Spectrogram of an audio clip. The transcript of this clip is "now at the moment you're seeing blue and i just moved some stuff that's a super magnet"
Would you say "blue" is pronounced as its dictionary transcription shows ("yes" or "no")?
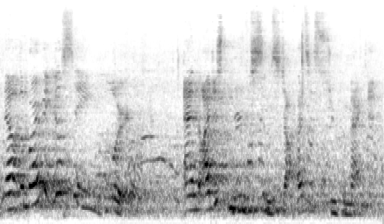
yes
